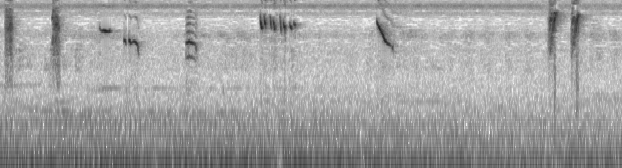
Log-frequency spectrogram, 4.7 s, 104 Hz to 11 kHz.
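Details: Kolibri ninja sunbird, a trotol bird in full rapid 'AK 47' shooting-style song, meant as a lure for other birds. Thin, high notes slide sharply downward, mixed with isolated bright clicks spaced about a second apart.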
